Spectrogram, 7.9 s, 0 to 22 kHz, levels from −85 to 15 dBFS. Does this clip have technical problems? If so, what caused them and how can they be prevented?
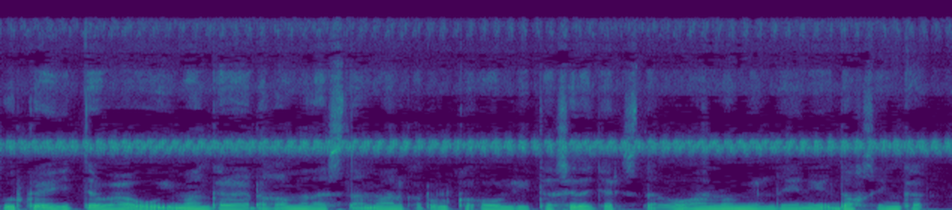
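No, the speech signal shows no technical faults, so there is nothing here that needs preventing.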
